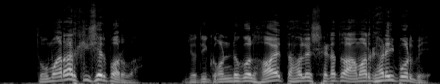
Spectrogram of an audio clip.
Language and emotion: Bengali, angry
